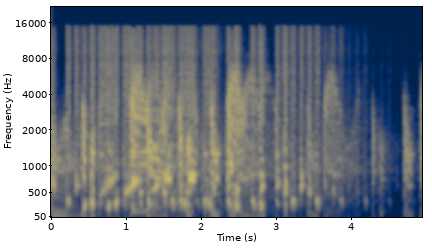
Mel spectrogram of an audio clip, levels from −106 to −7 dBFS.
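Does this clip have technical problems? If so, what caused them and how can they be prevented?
Yes. A speech-oriented noise suppressor stayed active on non-speech sound, treating steady content as noise. Its gain swings by roughly 15 dB, so the audio pumps and thins throughout.

The same noise suppressor turned sound down at 0.06–0.34 s, 2.87–3.03 s and 3.8–4.52 s. Sustained parts there sank by about 8, 8 and 10 dB, with decays cut short.

To prevent both, bypass speech noise suppression whenever the input is music or general sound rather than voice.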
